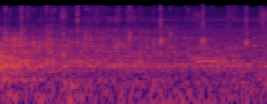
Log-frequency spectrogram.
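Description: Pause in an amplified open-air speech: the man's voice over the loudspeakers trails off and leaves a steady, low background noise of the outdoor crowd.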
